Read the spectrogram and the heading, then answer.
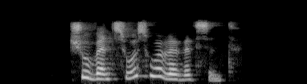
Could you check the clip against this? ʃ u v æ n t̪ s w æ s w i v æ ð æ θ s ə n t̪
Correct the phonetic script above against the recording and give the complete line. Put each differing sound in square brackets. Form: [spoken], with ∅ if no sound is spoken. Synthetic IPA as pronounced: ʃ u v æ n t̪ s w æ s w [æ] v æ [v] æ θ s ə n t̪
